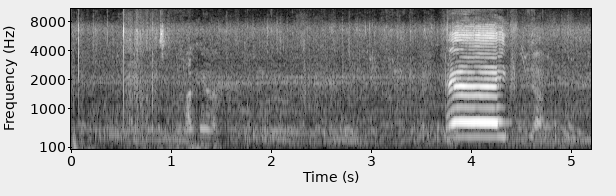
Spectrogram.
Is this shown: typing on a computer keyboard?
no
